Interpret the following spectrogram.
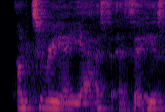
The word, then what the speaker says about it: Tauria: hear this guy say, "Now my name is pronounced Teria, but if you don't know me and you see the spelling, you call me Toria."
